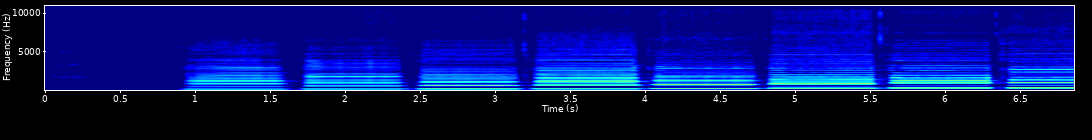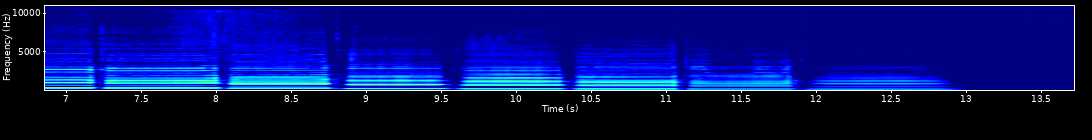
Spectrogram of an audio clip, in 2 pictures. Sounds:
Musical instrument, Music, woodwind instrument

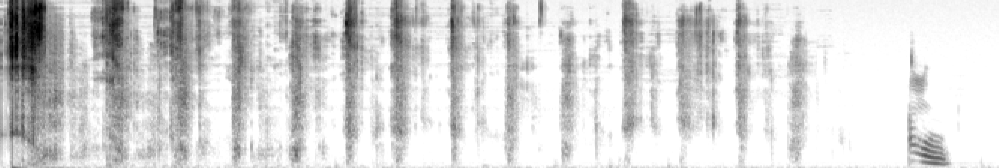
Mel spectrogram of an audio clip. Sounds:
mastication

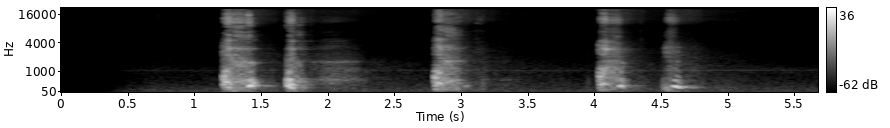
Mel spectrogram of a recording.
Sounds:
Cough, Respiratory sounds

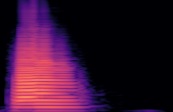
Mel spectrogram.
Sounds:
Brass instrument, Musical instrument, Music

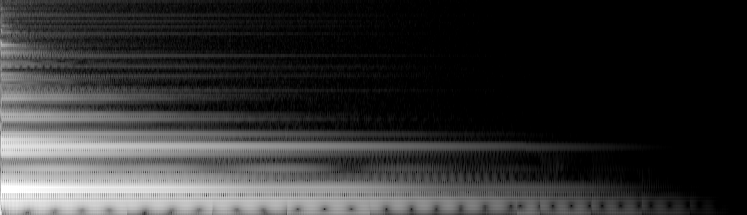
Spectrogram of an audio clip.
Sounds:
Acoustic guitar, Musical instrument, Music, Guitar, Plucked string instrument

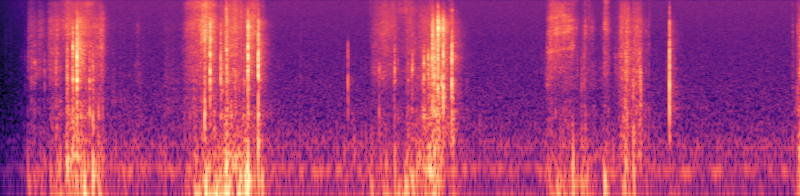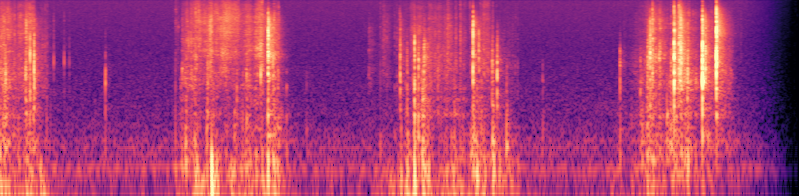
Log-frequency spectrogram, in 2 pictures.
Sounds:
Speech, Male speech, Human voice

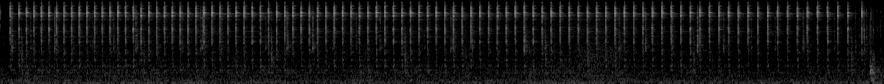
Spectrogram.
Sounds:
Vehicle, Bicycle

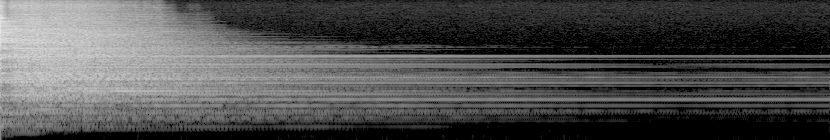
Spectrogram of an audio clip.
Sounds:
Musical instrument, Hi-hat, Percussion, Cymbal, Music

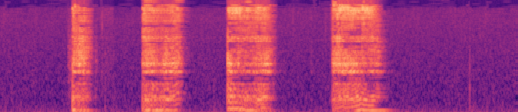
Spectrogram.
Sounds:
Fart

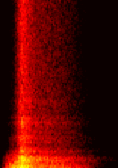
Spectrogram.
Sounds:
swoosh

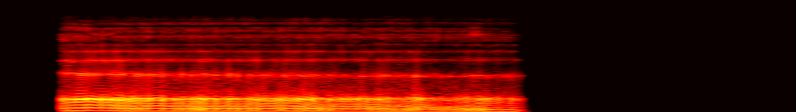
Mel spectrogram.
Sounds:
eructation

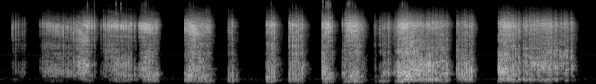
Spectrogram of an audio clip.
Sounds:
Tearing

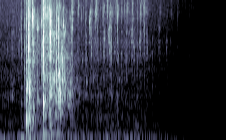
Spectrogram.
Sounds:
Splash, Liquid

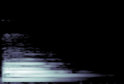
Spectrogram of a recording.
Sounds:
Musical instrument, Wind instrument, Music

